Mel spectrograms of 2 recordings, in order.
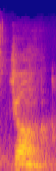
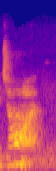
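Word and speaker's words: jawn: how he said it now if I said it I would say John that's not right I know that's not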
